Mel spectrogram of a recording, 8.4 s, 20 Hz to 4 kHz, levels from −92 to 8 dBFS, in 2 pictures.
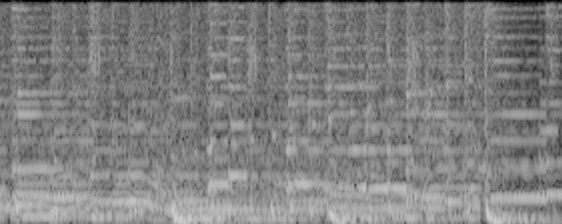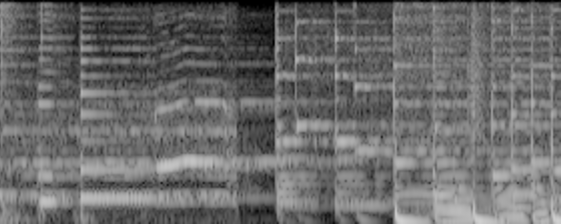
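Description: No technical faults can be heard anywhere in this audio.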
